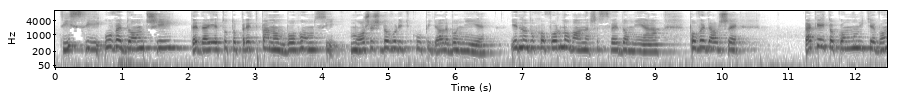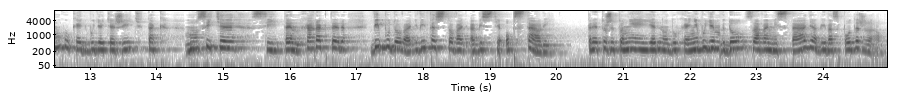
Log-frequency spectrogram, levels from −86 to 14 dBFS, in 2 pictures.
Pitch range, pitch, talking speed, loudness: 225-265 Hz, 240 Hz, 125 wpm, -26 LUFS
